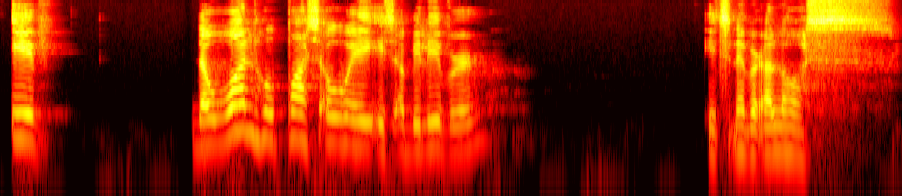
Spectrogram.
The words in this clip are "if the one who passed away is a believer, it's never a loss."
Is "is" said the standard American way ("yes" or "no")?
no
